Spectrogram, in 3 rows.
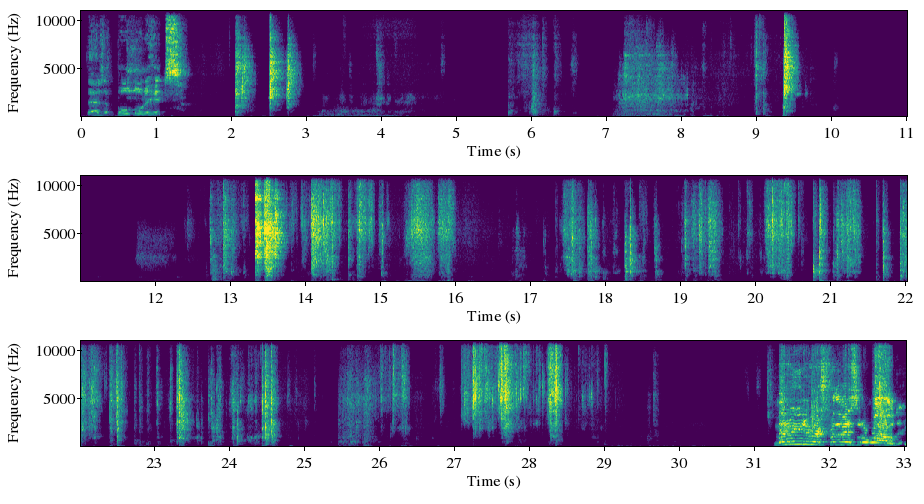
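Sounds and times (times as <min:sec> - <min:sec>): plastic wrappers crinkling and tearing: 0:12.4 - 0:29.8.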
